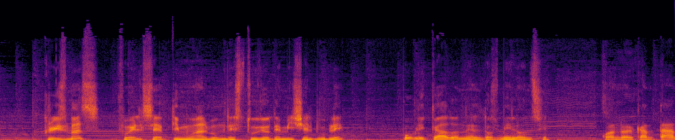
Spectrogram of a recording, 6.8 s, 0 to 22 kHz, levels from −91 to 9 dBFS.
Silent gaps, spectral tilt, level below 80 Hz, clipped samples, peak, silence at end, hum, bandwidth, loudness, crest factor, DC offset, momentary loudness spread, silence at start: none; -5.5 dB/octave; -46 dBFS; under 0.1%; -2 dBFS; 0 s; none; 15 kHz; -17 LUFS; 14 dB; under 0.1%; 11 LU; 0 s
